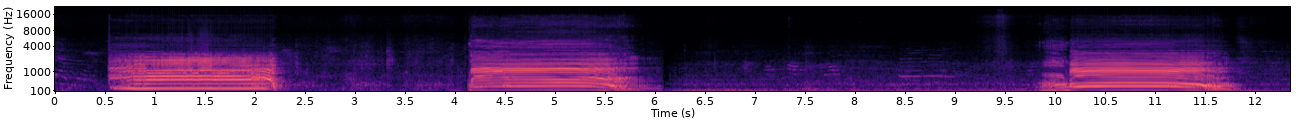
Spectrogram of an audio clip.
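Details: Cows in a village, loud long harmonic moos: three separate bellows at about 0.5, 4 and 10 seconds, each lasting roughly two seconds, the later ones bending downward in pitch at the end, with quiet pauses and faint background noise between them.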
